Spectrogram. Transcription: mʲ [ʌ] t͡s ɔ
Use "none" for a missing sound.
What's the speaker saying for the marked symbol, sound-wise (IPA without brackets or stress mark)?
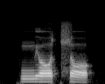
ɔ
